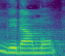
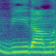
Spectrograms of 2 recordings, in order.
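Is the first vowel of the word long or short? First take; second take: short; long. First: The first vowel is kept short. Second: The first vowel is drawn out long. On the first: The speaker calls it right. "मात्रा दोनों श्लोकों में ही छोटी है, इसलिए आपको विरामो बोलना है" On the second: The speaker calls it wrong. "वीरामो नहीं"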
